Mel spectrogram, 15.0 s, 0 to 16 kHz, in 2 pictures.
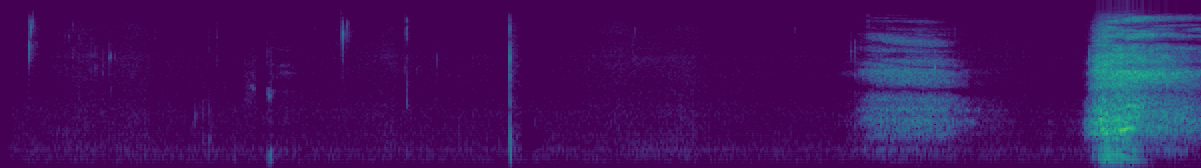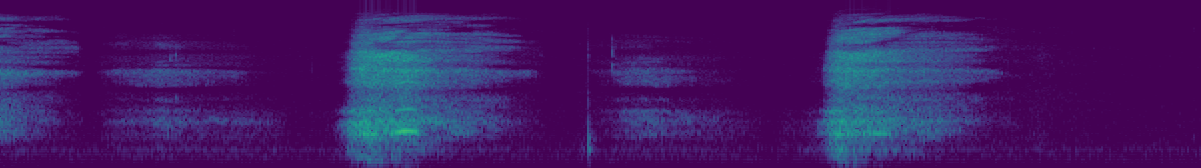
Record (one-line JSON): {"exhalation_length": "15.0 s", "exhalation_amplitude": 21910, "exhalation_signal_mean_std_ratio": 0.28, "survey_phase": "beta (2021-08-13 to 2022-03-07)", "age": "65+", "gender": "Male", "wearing_mask": "No", "symptom_cough_any": true, "smoker_status": "Never smoked", "respiratory_condition_asthma": false, "respiratory_condition_other": false, "recruitment_source": "REACT", "submission_delay": "2 days", "covid_test_result": "Negative", "covid_test_method": "RT-qPCR", "influenza_a_test_result": "Negative", "influenza_b_test_result": "Negative"}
